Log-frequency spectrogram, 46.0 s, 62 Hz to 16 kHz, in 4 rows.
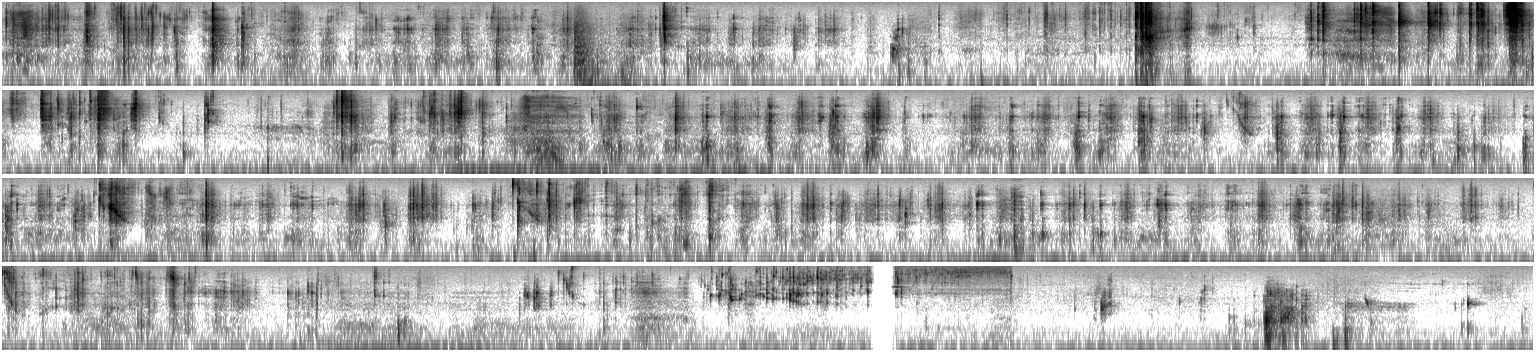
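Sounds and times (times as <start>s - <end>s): wet chewing: 4.8s - 37.7s.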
